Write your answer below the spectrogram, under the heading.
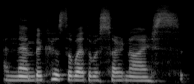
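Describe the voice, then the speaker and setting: A young woman from the UK, a scrapbooking vlogger narrating casually, her voice nasal from a cold, chatting in a relaxed way with frequent ums. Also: medium pitch, brisk. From United Kingdom.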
